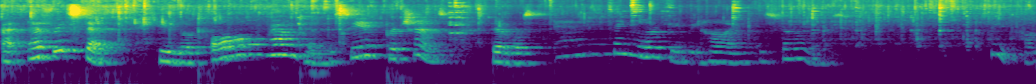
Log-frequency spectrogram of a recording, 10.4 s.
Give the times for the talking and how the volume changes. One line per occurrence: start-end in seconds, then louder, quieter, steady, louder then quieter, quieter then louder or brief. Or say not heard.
0.0-8.5 quieter
9.9-10.3 brief.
